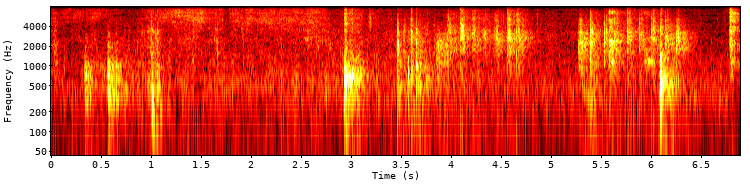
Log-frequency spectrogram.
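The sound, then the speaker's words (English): Scratchy strokes of someone drawing a spacetime diagram on a board. Short, irregular bursts of scraping come in a few clusters, moderately loud against a faint background. “So the spacetime I'm going to draw is the following. So here's the eternal black hole.”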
